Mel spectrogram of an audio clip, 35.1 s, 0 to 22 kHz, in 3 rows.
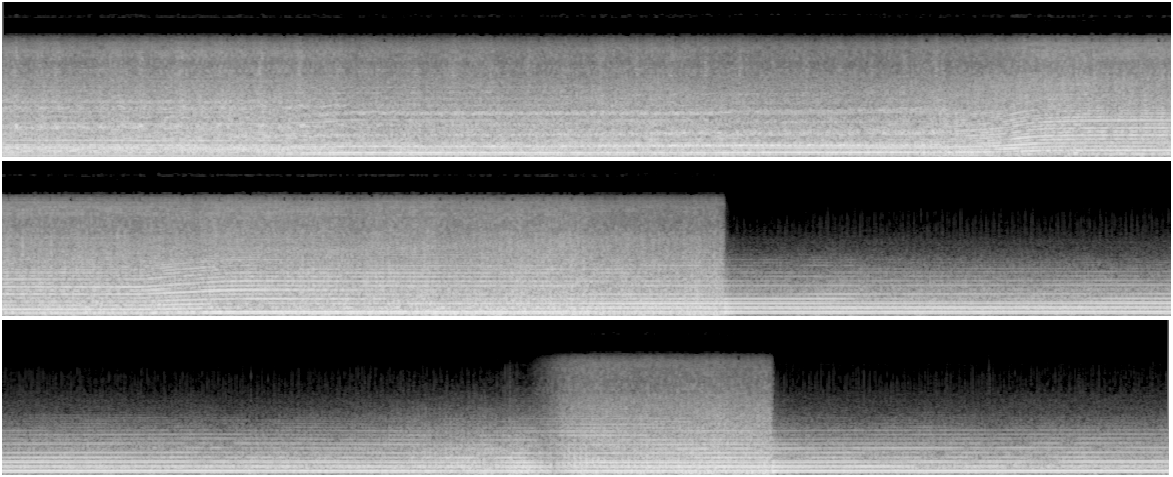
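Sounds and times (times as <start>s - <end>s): gyrocopter engine revving: 0.0s - 19.0s, 27.0s - 32.1s.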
